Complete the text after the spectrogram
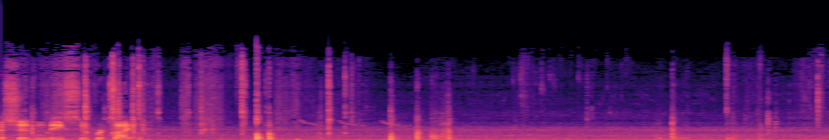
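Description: Oil trickles and splashes into a drain pan.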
